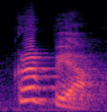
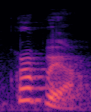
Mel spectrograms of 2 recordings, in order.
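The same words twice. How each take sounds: Both takes have the same delivery.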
